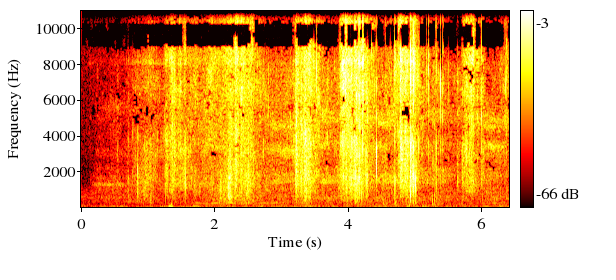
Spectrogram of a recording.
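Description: Footsteps on dry leaf litter in woodland, irregular steps with the rustle of leaves underfoot.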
